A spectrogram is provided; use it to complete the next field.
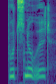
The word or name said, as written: butsnudet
